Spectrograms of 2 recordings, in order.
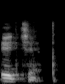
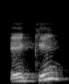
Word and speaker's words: Ecce: Que me va a sonar, y en eclesiástico me va a sonar como eche. Eche agnus Dei. He aquí el Cordero de Dios, que se dice en la misa tridentina, ¿sí? Ecce en clásico, eche en eclesiástico, ¿no?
